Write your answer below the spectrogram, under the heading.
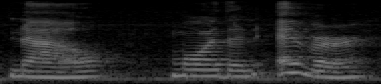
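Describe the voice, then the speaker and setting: A woman reading a children's story aloud in an expressive, deliberate way. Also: lowish voice. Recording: roomy sound, background noise.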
